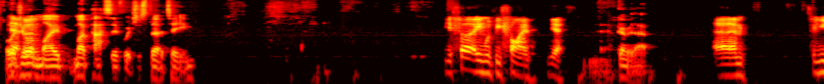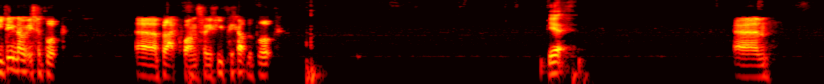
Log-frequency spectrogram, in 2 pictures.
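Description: A man talks with animation over an online call, with pauses between phrases.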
